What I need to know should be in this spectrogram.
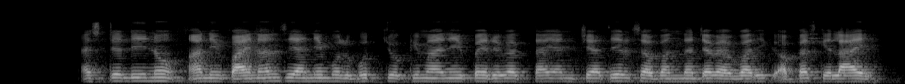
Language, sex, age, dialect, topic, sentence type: Marathi, male, 18-24, Varhadi, banking, statement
